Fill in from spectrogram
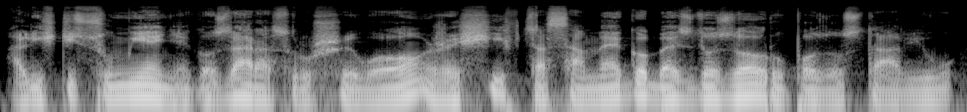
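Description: A man narrating a classic novel as an audiobook in a measured, storytelling way. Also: a bass voice, a little mellow, breathy edge, no room sound, clean studio sound.

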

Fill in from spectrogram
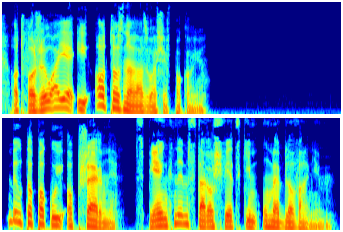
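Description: A man narrating a classic children's novel in a slow, measured storytelling manner. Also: on the low side, creaky, darkish tone, no echo, studio quality. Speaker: audiobook narrator. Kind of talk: scripted narration.

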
